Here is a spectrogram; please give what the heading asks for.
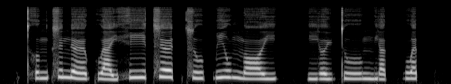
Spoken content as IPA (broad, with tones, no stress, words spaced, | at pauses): t̪ʰʊ˧ŋt͡sɵ˥n œː˨kʷaː˨˩jhiː˥ t͡sœː˥t̚t͡suː˧p̚iː˥w n̪ɔː˧j | jɵ˨ɥ t̪uː˨ŋ jɐ˨k̚ | wɐ˧t̚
